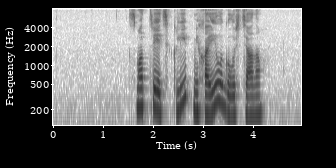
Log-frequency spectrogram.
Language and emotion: Russian, neutral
